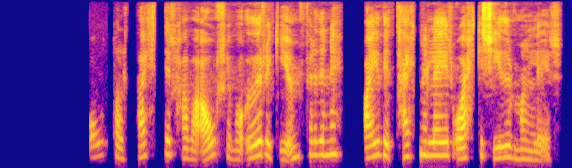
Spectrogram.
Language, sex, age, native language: Icelandic, female, 40-49, Icelandic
